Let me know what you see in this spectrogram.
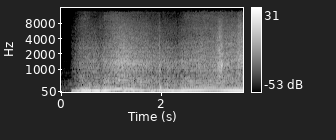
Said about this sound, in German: Keine gute Idee, so loszufahren. Der Motor mag es nicht und schon gar nicht die Reifen. Die werden da ganz besonders abgerieben.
